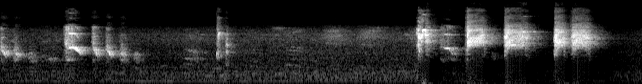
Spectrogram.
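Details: Kala teetar, the black francolin, giving harsh grating call notes in clusters, with a short phrase early on, then a louder burst of four or five rasping notes after a quiet gap.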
